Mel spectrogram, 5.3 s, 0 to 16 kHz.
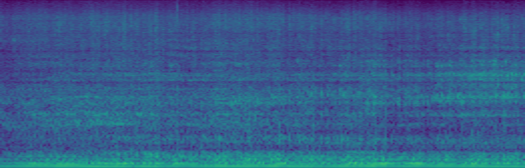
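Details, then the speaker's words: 1940 Ford pickup resto rod, Ford-powered V8, idling as heard from outside the truck: deep, steady burble with an even beat and no misses or knocks; idle reads just right on the tachometer; normal idle. "tachometer down there it's idling just right we're going to get out we're going to let you hear it run"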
